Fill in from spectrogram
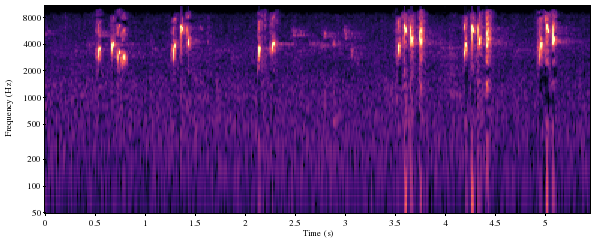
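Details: Bitbita of a goldfinch, meant to stimulate other goldfinches to sing: crisp high chirps in quick groups of two to four, about one group per second, bright and metallic against near silence.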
